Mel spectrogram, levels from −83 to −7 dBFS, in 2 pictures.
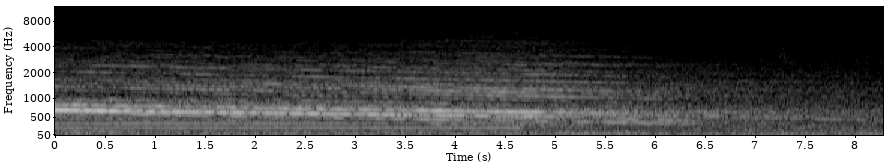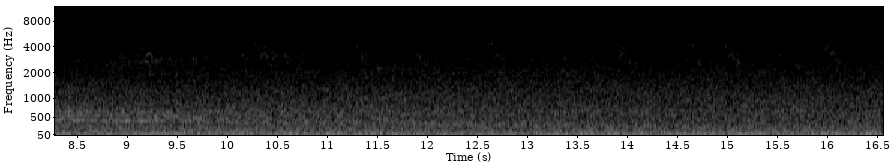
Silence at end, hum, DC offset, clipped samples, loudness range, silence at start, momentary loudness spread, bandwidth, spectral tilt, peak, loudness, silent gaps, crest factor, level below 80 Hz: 0 s; none; under 0.1%; under 0.1%; 18 LU; 0 s; 20 LU; 9 kHz; -7.5 dB/octave; -22 dBFS; -37 LUFS; none; 18 dB; -56 dBFS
